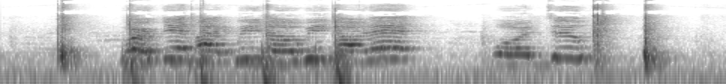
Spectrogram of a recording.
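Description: A young girl chants loudly nearby.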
